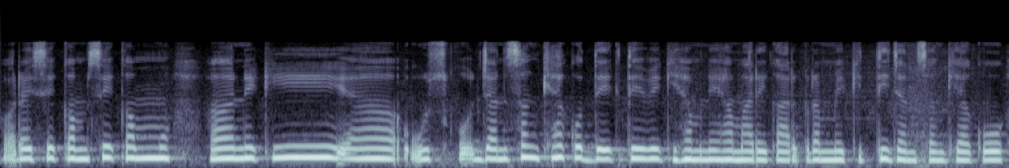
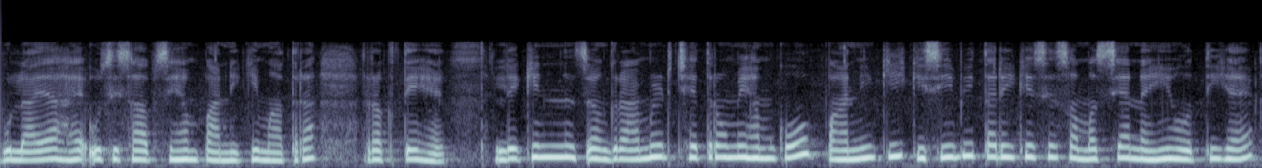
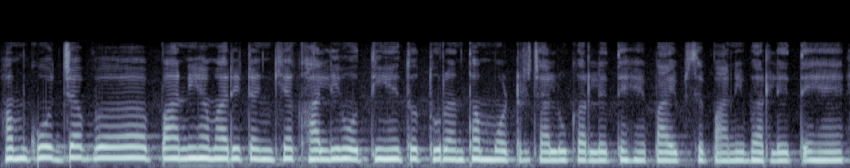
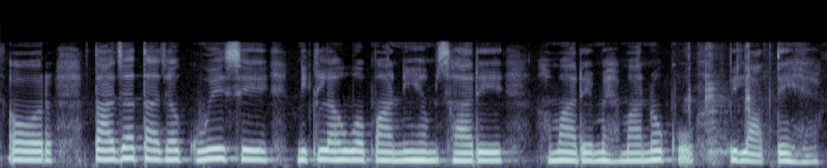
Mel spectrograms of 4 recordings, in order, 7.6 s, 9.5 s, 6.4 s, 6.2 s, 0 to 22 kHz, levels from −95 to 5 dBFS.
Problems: constant background noise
